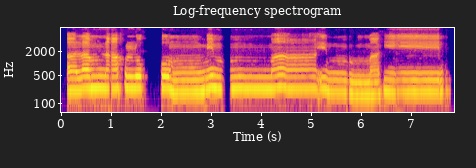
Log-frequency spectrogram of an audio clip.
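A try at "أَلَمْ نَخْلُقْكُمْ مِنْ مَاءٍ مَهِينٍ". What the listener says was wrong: Alam nakhluqukum min ma'in mahin. Coba di sini Bu, di sini ya idgham bi gunnahnya tahan dulu, jangan tergesa-gesa ya. Mahin, tahan dulu.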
